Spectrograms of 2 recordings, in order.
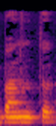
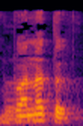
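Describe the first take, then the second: First: The n is a nasal, merged into one syllable. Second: The n is fully pronounced with its own vowel. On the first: The speaker calls it wrong. "ਬੰਤ ਕਹਿ ਦਾਂਗੇ ਤਾਂ ਟਿੱਪੀ ਲੱਗ ਜੂਗੀ" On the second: The speaker calls it right. "ਨੰਨਾ ਪੂਰਾ ਲਾਉਣਾ ਹੈ"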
